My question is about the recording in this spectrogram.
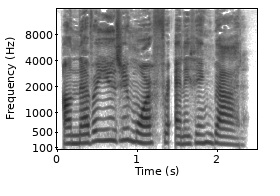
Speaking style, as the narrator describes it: Cassie said solemnly

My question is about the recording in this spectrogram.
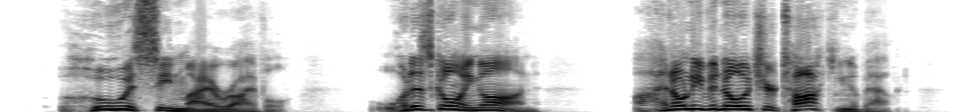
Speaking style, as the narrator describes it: Andres exclaimed

